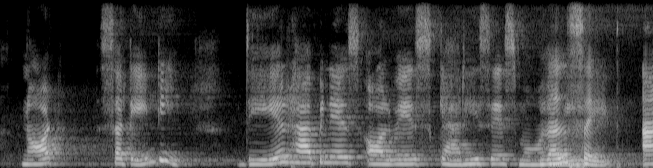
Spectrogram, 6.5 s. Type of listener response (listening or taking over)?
taking over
